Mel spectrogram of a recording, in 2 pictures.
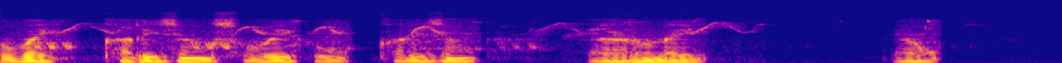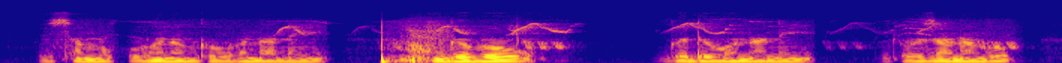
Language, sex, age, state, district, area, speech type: Bodo, male, 18-30, Assam, Udalguri, rural, spontaneous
